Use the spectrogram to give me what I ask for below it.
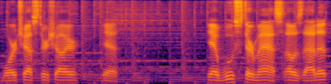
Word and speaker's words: Worcester: that for years war Chester Shire yeah yeah Wooster Mass oh is that it yeah scos the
